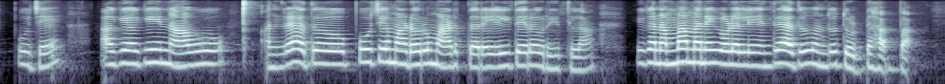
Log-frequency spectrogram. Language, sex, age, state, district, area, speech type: Kannada, female, 30-45, Karnataka, Mandya, rural, spontaneous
